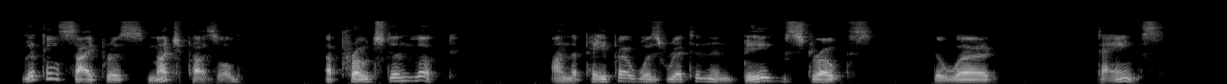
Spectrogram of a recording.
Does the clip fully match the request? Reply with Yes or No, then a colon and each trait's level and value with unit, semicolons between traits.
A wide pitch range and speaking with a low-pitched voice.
Yes: wide, 6.1 semitones; low, 120 Hz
